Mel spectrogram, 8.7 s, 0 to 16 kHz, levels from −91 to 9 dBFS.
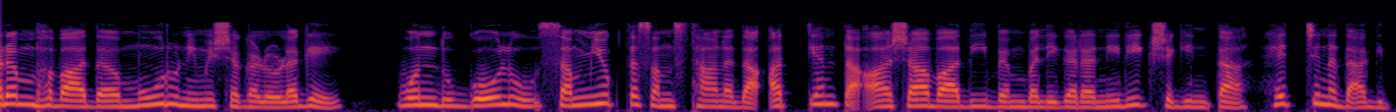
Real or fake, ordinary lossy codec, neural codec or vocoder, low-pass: real; MP3, 96 kbps; none; 7.2 kHz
